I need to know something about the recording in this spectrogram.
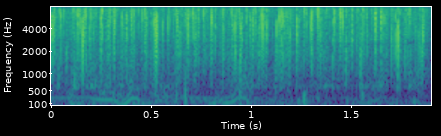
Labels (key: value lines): label: biophony, cascading saw
recorder: SoundTrap 600 or HydroMoth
